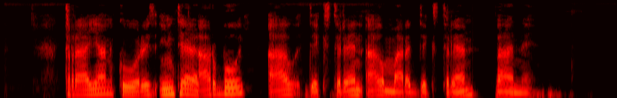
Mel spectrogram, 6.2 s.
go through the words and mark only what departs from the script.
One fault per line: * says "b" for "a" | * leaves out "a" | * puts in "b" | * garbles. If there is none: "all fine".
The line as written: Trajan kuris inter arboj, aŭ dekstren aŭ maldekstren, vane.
all fine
